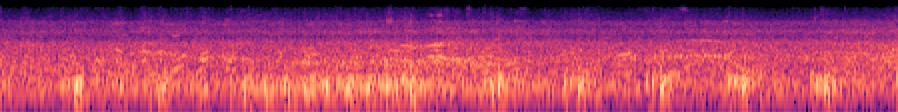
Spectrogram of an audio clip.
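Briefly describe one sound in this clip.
A large stadium crowd murmurs and chants steadily outdoors.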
